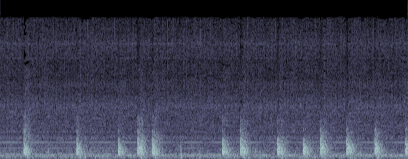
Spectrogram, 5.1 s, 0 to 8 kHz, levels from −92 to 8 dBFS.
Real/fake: real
